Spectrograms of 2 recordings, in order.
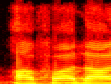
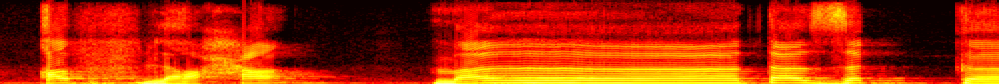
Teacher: حمزہ کو فا سے ملانا ہے لیکن فا میں قلقلہ نہیں کرنا، افلا نہیں پڑھنا، افلح. لام کے بعد جو ہا ہے یہ ہا بریک ہے، حروف حلقی میں سے ہے اس لیے اس کو بریک پڑھیں گے. یہ گلے کے درمیان سے ادا ہوتا ہے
